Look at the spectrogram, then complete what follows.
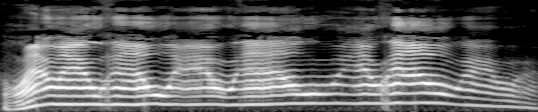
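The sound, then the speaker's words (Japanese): A human voice imitates a cat-like drawn-out wailing yowl that was heard from outside a toilet in a supermarket: one loud, continuous cry lasting about four seconds, wavering in pitch with a rhythmic warble, sung alone. “ちなみに今のは私の声ですがこの声とほぼ全く同じような声がトイレの外から聞こえたんですね私最初は猫か何かの鳴き声かなと思いました”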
